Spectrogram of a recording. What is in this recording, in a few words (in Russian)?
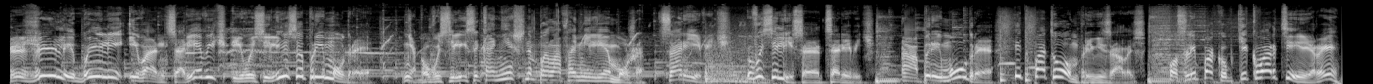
skazochnik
